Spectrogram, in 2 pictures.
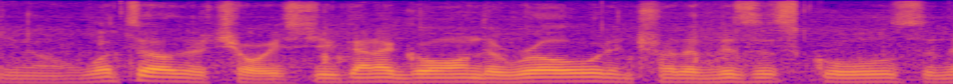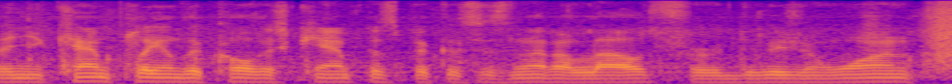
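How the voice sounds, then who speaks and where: Noticeable background noise runs under a man speaking very fast. His intonation stays fairly even. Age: 60s. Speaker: tennis recruiting company founder. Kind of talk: interview.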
